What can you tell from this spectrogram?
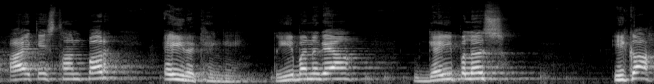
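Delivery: ordinary delivery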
